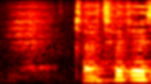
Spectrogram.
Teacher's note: तालव्य वर्ण हो गया ये, यानी कि तालु से उच्चारित है यहाँ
